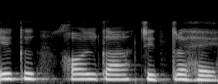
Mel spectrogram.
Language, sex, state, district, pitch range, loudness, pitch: Hindi, female, Jharkhand, Deoghar, 230-250 Hz, -14 LUFS, 235 Hz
